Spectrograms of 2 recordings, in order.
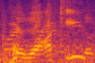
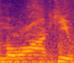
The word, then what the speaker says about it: Milwaukee: So well and also so eventually they're in you want to try and pronounce this my friend Palaki. I believe they're in Pawaki Wisconsin. Yes Milwaukee.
